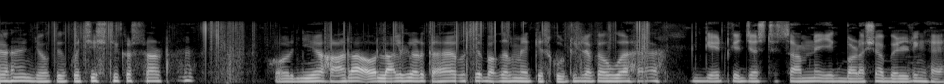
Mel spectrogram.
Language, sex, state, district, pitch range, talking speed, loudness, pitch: Hindi, male, Bihar, Saran, 140-155 Hz, 190 wpm, -22 LUFS, 145 Hz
